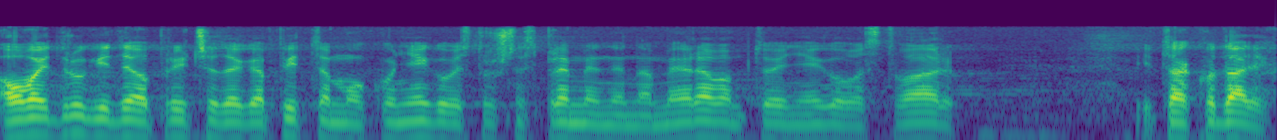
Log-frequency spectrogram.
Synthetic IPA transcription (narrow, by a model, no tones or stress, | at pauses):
o̞ʋajd̪ɾuɡid̪eo̞pɾiːt͡ʃed̪aɡapiːt̪amoko̞ɲeɡo̞ʋe̞st̪ɾut͡ʃnespɾemenenameɾaʋamt̪o̞jeɲeɡo̞ʋast̪ʋaːɾ | ḭt̪ako̞d̪aʎe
